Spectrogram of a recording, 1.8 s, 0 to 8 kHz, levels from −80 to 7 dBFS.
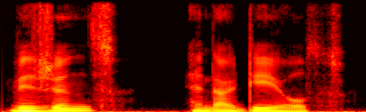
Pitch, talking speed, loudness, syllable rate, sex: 105 Hz, 100 wpm, -18 LUFS, 3.9 syllables/s, male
